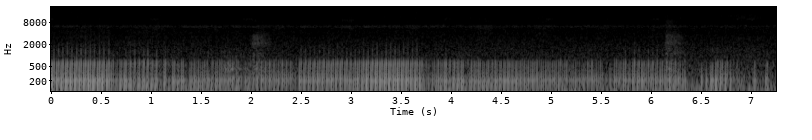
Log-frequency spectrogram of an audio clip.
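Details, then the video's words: Close stereo recording of a pet cat purring, with no talking. A deep, buzzing rumble rises and falls with each breath, strong at first, softening briefly around the fourth second, with occasional small clicks. "ASMR Cat: Purring"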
